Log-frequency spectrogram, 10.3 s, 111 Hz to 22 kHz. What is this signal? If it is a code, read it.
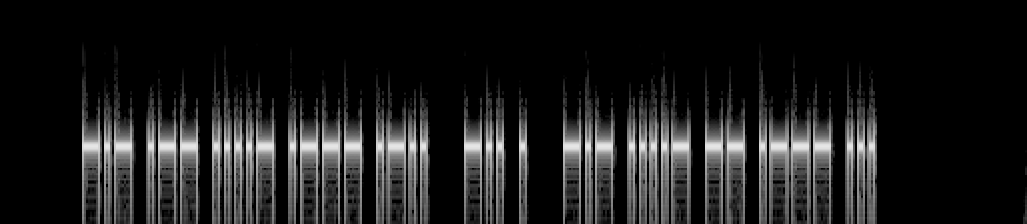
Morse code, heard as a keyed tone, about 22 wpm, 700 Hz. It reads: KW4JL DE K4MJS
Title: USA Callsign DE Callsign - 5 Characters - 22wpm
